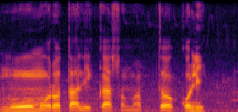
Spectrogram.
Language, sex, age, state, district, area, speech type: Odia, male, 18-30, Odisha, Balangir, urban, read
